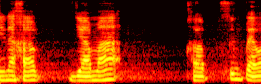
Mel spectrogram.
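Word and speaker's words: 山: ครับ เช่น คำ ว่า คำ นี้ นะ ครับ ยา มะ ครับ ซึ่ง แปล ว่า ภู เขา ครับ เป็น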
